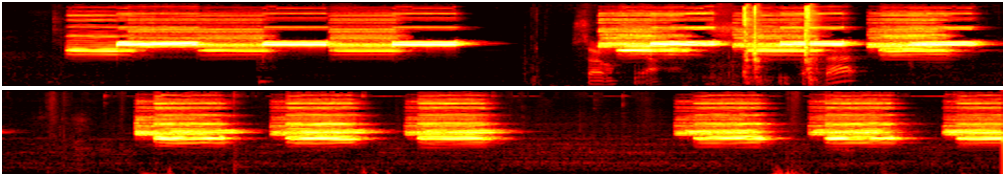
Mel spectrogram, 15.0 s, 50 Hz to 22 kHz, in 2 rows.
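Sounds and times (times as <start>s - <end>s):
fire alarm horn blasts: 0.5s - 3.8s, 4.5s - 7.6s, 8.6s - 11.4s, 12.6s - 15.0s.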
